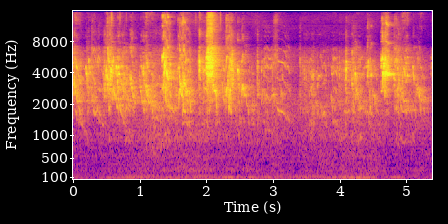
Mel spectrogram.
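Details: Budgerigars in a pet store chattering together: bursts of scratchy, squawky chirps and warbles that come and go every second or so, with a steady low hum underneath.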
